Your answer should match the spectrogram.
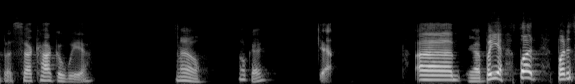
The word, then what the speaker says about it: Sacagawea: By the way, that's Except the correct pronunciation of her name, not Sacagawea, but Sacagawea.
